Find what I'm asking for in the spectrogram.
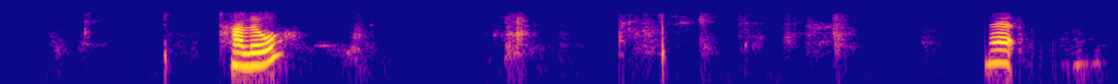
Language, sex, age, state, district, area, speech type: Santali, female, 30-45, West Bengal, Birbhum, rural, conversation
